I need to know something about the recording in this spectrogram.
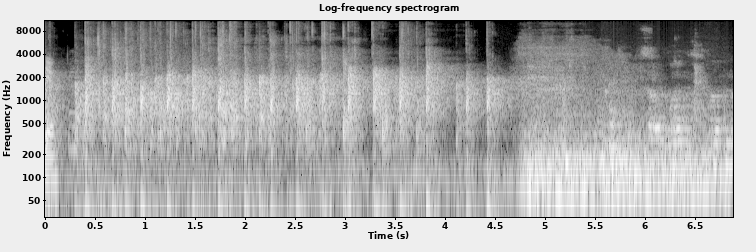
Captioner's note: applause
